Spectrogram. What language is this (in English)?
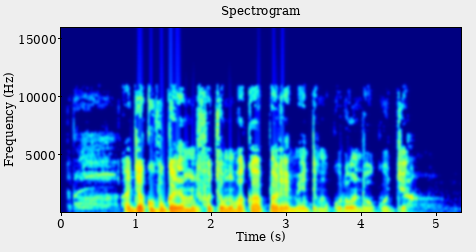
Ganda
